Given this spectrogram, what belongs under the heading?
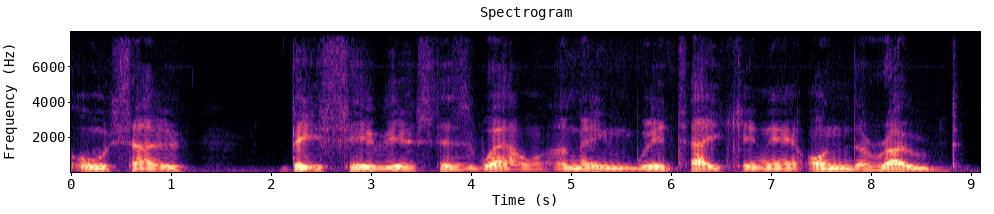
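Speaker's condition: Cerebral palsy; congenital

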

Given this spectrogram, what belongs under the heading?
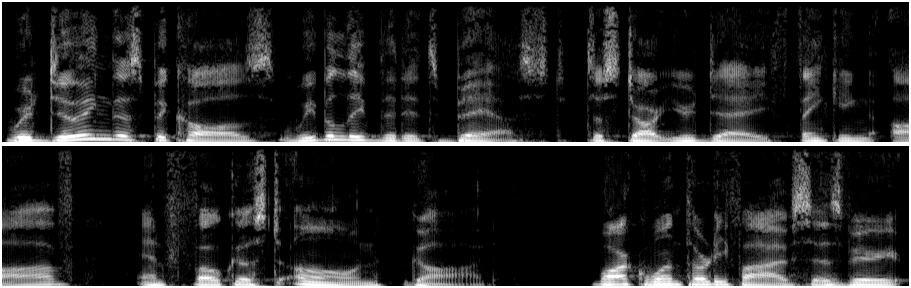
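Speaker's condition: No condition

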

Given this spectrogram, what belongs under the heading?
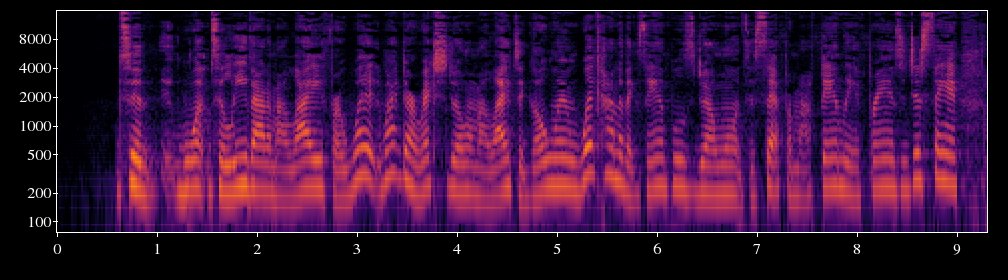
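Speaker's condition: No condition

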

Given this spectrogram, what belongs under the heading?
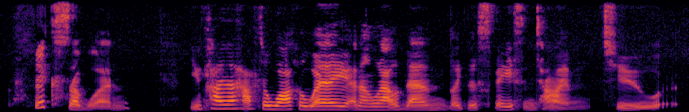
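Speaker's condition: Bilateral cleft lip and palate; from birth

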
